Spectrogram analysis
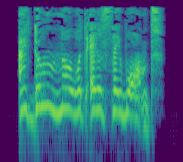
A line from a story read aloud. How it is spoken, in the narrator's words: Anna screams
